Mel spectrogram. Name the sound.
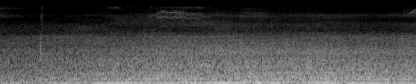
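street traffic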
